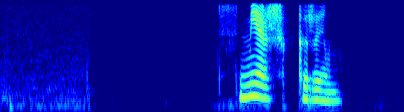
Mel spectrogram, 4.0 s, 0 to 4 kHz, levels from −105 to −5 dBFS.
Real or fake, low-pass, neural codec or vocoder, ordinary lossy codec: real; 3.6 kHz; none; none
